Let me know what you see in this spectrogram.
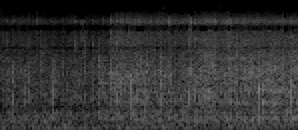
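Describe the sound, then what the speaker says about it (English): Escarole sizzling and frying in hot garlic and olive oil, a steady dense crackle that holds without pause, close and fairly loud, with no voices. "We want to get that nice and hot so that the garlic and the olive oil"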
